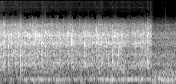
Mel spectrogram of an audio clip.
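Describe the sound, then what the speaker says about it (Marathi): Finely chopped onion sizzles in hot ghee with cumin and shahi jeera, a loud steady hiss that eases slightly just before the end. "बारीक चिरलेला कांदा घालून घेऊयात।"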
